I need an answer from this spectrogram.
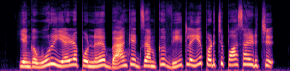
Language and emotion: Tamil, surprised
